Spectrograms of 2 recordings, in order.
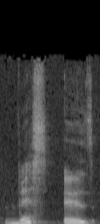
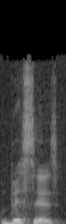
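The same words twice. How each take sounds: First: The two words are said separately. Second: The two words are linked together.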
